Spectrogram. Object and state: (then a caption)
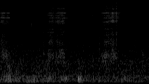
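Crisp toasted sandwich crust. A small toasted sandwich made in a non-stick hand sando maker gives a dry, crisp crunching and scraping sound, with bursts of high-frequency crackle and one sharp snap partway through. The crunch shows the crust is crisp and well toasted, judged perfect.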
